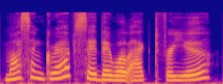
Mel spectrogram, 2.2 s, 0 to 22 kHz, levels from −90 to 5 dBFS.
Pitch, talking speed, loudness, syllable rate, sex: 250 Hz, 240 wpm, -15 LUFS, 4.5 syllables/s, female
